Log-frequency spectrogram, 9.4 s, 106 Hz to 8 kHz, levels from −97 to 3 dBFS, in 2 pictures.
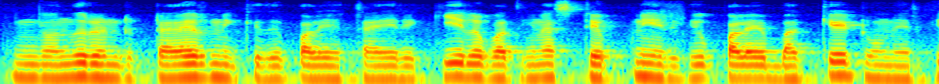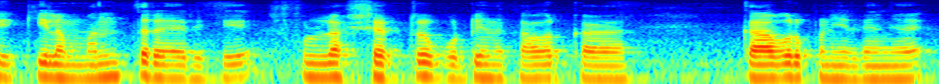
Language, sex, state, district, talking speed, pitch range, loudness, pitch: Tamil, male, Tamil Nadu, Nilgiris, 170 wpm, 140-150 Hz, -20 LUFS, 145 Hz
